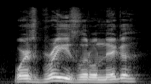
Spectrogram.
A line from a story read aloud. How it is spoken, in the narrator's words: Carter yelled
